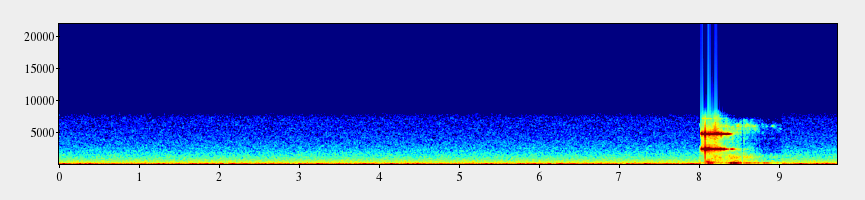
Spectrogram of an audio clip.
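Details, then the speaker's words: Dental curing light timing beep while light-curing a dentin composite layer for about 40 seconds in a class IV anterior tooth restoration demonstration; first beep at 15 seconds, then every 10: a single short high-pitched beep. "Cada bip desse é equivalente a 10 segundos. Para esse fotopolimerizador, o primeiro é um bip de 15 segundos."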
